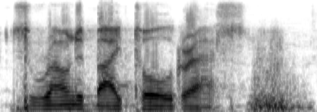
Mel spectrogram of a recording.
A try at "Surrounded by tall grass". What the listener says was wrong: Now, with tall, instead of saying to, o, with an o sound, open the mouth up nice and wide. Ah, tall. Tall grass.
